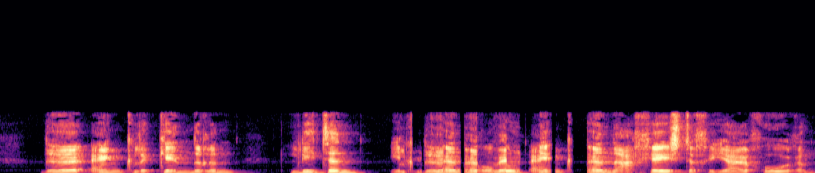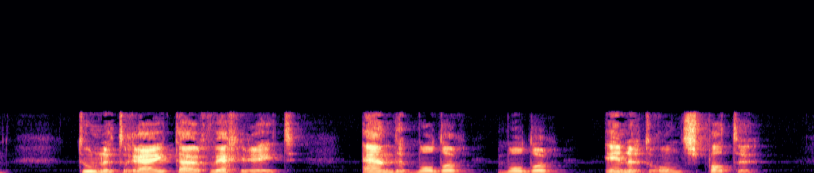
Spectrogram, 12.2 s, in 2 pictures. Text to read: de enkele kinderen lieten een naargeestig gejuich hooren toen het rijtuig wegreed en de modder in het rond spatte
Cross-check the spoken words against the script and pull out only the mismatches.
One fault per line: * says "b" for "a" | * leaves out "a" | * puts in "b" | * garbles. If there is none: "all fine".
* garbles
* puts in "modder"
